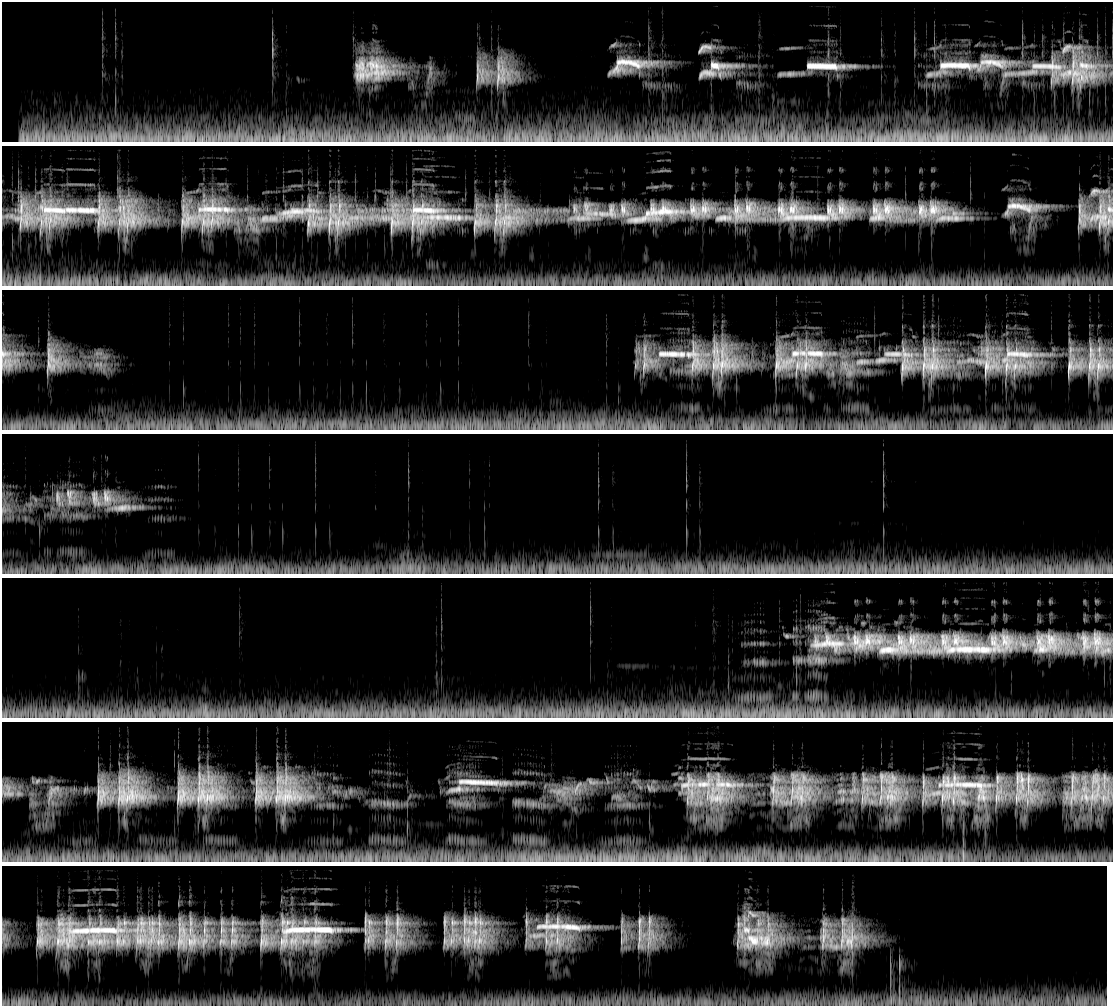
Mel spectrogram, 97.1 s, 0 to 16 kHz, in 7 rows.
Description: MIX 2 Bird Sounds Device Sound Effects Free Download
MIX 2 bird sounds device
